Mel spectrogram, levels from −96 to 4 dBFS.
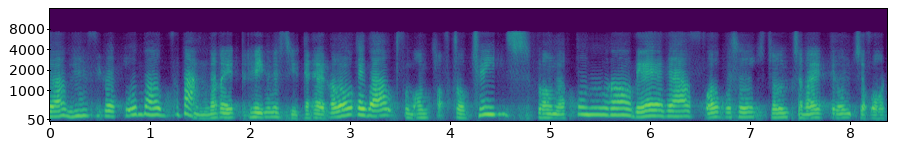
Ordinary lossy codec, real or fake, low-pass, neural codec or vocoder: none; fake; 7.2 kHz; codec, 16 kHz, 0.5 kbps, FreqCodec, smaller model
